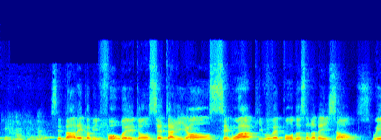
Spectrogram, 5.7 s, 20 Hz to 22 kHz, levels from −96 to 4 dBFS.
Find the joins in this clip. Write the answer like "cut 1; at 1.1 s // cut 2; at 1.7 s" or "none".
none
